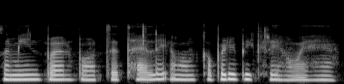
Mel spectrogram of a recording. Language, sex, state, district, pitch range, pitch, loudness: Hindi, female, Jharkhand, Ranchi, 210-225 Hz, 220 Hz, -17 LUFS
